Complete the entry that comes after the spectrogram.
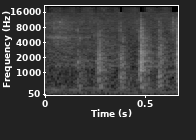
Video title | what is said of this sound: Oh gnome you don't Review with Geekedupgaming | you can hear stuff moving in there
